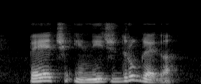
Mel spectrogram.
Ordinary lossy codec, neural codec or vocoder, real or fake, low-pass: none; none; real; 7.2 kHz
